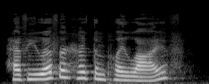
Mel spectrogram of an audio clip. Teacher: glide up on a single stressed syllable listen for that little drop before we rise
